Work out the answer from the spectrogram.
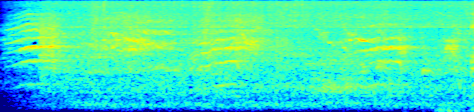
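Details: A flock of Yellow-tailed Black Cockatoos in Tasmania, Australia, gives drawn-out, wailing, cat-like calls that waver in pitch, with several birds overlapping throughout and a faint background rustle.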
